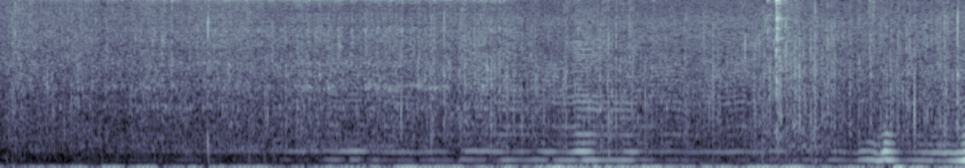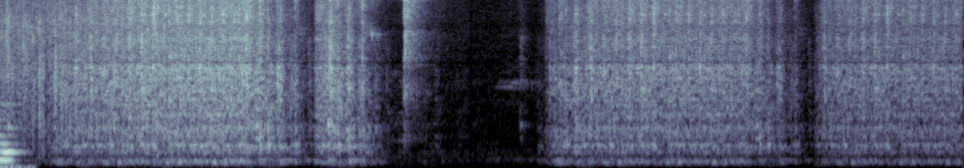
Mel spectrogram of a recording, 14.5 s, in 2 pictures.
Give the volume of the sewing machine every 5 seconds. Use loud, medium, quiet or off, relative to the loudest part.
quiet, loud, medium.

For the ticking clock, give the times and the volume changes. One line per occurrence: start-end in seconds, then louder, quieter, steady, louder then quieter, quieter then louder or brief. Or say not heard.
not heard.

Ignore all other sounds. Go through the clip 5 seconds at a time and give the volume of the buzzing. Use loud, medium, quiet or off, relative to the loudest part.
quiet, loud, off.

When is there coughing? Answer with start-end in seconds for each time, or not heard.
not heard.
